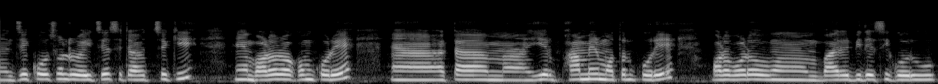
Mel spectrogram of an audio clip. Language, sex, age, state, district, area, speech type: Bengali, female, 45-60, West Bengal, Bankura, urban, spontaneous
